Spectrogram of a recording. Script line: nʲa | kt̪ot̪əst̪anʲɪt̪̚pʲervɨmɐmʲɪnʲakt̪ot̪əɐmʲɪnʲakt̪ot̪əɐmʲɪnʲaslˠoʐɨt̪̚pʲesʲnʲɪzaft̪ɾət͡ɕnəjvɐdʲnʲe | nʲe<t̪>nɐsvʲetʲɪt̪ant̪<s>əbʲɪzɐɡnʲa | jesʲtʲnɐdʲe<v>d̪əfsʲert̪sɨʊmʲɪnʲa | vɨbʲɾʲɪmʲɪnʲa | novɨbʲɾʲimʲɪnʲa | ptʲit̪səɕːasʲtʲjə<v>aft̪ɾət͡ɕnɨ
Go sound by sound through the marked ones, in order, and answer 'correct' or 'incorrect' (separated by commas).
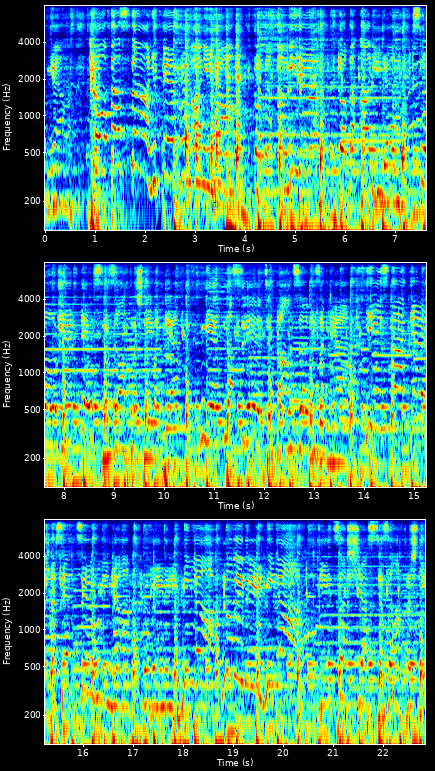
correct, correct, incorrect, incorrect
